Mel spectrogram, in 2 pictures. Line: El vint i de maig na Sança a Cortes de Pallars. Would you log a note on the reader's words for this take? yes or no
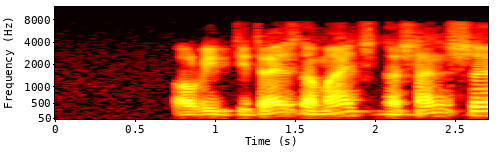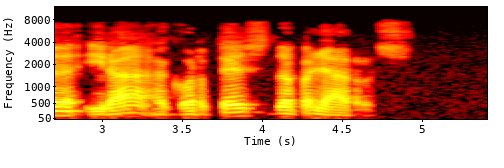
yes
